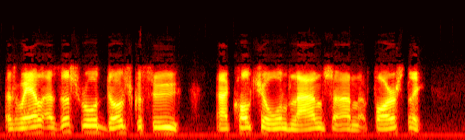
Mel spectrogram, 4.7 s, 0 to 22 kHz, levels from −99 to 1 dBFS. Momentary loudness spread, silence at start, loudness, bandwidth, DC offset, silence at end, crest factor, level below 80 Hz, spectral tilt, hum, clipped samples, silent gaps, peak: 8 LU; 0.05 s; -20 LUFS; 7.2 kHz; under 0.1%; 0.45 s; 20 dB; -74 dBFS; -5 dB/octave; none; under 0.1%; none; -2 dBFS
